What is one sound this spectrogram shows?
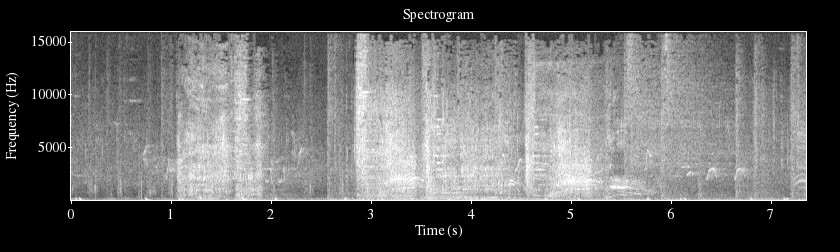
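Swords clash in a fight.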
